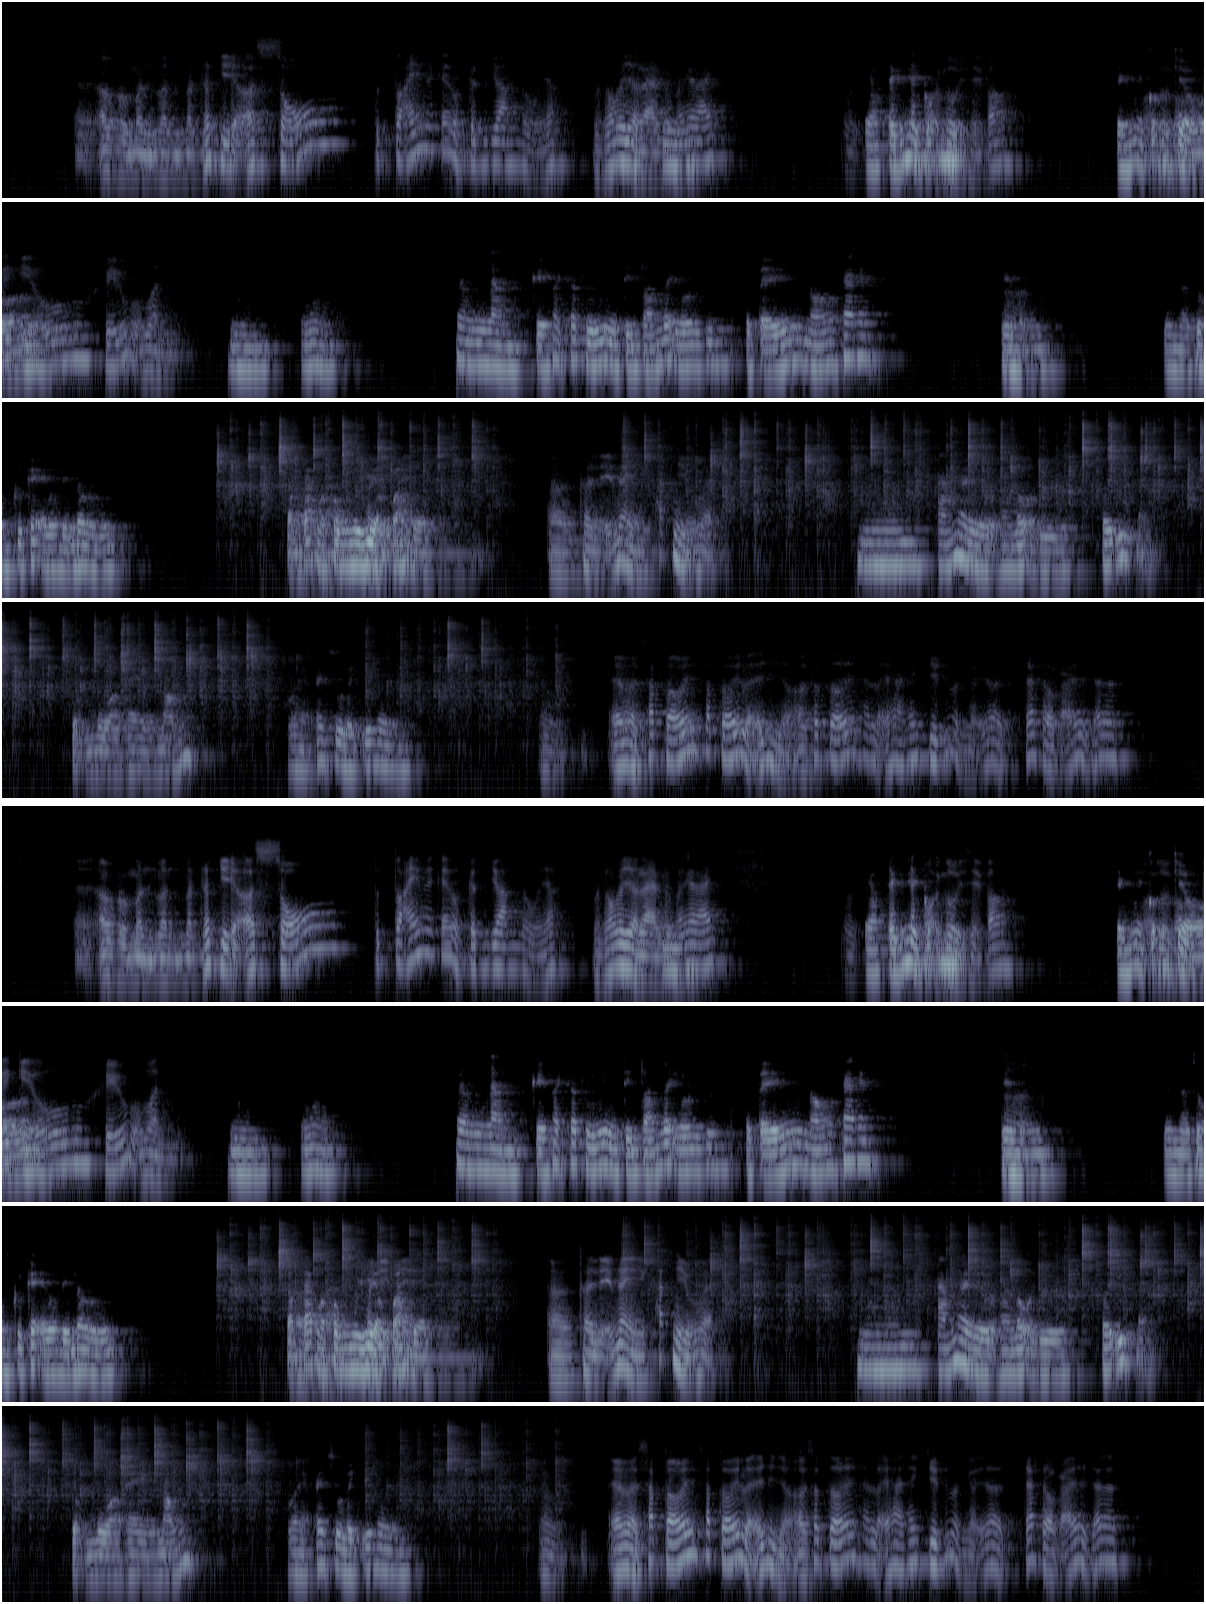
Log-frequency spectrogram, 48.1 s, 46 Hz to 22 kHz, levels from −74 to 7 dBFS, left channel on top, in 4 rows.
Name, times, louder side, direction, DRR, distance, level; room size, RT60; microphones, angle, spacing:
voice 1, 0.7-3.4 3.7-5.6 5.9-7.5 8.4-8.6 8.9-9.0 9.2-10.1 11.3-13.8 22.0-22.4 26.9-28.8 29.5-31.2 41.4-41.7 42.1-47.2, right 3 dB, 70° right, 10 dB, 1.1 m, -37 dB
voice 2, 6.6-6.9 8.6-9.6 11.1-12.4 14.3-14.7 15.0-15.4 16.6-20.8 22.0-22.5 23.6-25.2 26.9-28.3 32.6-34.8 35.0-35.6 36.7-38.0 38.9-40.1, right 1 dB, 35° right, 8 dB, 0.9 m, -33 dB
sound 1, 26.2-29.1 30.1-39.1 39.7-41.6, equal, 10° right, 3.5 m, -42 dB
19.0 x 7.8 x 4.6 m, 0.69 s
head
